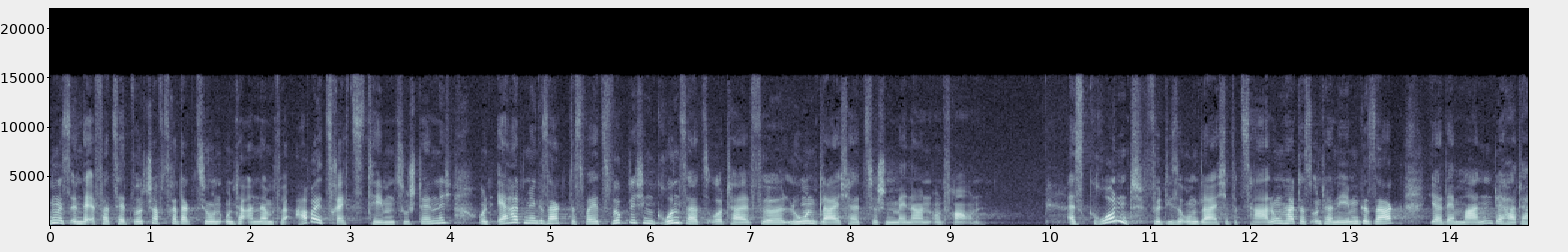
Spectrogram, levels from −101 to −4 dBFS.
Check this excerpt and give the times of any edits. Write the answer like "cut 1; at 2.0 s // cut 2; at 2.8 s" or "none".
cut 1; at 10.2 s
